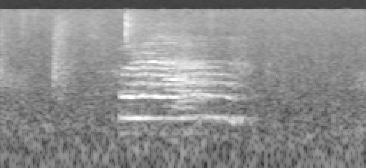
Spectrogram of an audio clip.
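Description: A cat meowing once: a single pitched call a little under a second long, starting about a second in, loudest at the start and fading away.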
